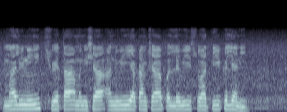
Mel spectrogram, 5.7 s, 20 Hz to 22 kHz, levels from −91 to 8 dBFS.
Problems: constant background noise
